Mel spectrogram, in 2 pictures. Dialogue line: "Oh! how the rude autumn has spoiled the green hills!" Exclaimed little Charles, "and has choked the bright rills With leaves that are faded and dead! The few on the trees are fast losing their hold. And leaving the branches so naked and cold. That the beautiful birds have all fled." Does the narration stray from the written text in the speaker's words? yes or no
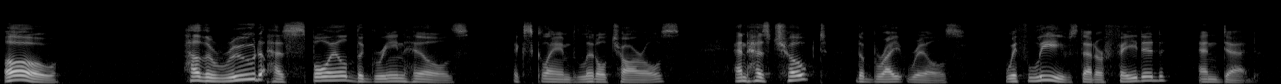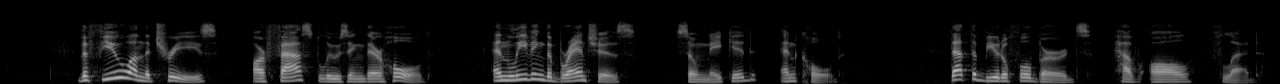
yes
